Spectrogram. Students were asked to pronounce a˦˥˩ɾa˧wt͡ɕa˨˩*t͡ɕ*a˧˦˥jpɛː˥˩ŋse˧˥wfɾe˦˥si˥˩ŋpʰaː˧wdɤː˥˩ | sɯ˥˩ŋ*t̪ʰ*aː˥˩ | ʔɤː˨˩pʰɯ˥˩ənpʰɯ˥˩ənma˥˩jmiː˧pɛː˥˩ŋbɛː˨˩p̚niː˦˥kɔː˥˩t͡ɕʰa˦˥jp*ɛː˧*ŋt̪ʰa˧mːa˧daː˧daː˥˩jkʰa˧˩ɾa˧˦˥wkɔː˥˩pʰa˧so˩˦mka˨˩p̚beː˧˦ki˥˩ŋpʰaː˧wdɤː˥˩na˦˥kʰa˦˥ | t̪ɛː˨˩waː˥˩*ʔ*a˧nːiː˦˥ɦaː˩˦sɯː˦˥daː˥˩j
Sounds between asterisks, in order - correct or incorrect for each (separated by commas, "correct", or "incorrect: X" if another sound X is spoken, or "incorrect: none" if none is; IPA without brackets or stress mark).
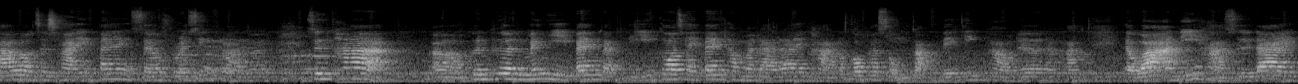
incorrect: t͡ɕʰ, correct, incorrect: ɛː˥˩, correct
